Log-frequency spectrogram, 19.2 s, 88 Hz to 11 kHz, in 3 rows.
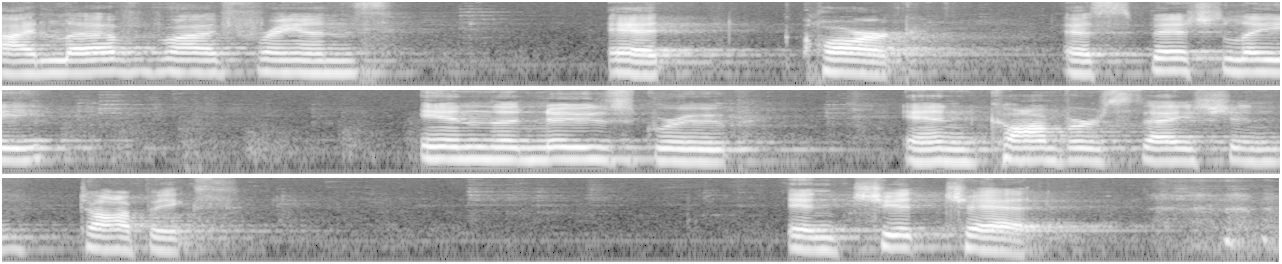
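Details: Woman with primary progressive aphasia, a neurodegenerative disease gradually affecting language and speech (not a stroke), beginning with difficulty thinking of and producing words; attends an aphasia recovery program; she died about five years eight months after onset, aged 80.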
